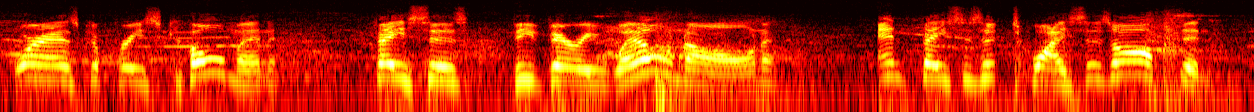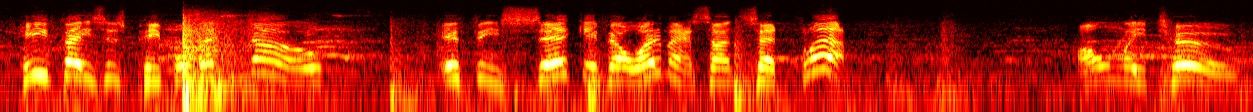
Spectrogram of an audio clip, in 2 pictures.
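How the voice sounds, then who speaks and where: High-pitched male wrestling announcer, noisy recording. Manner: measured, articulate, formal phrasing. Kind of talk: live sports commentary. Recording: noisy live event recording.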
